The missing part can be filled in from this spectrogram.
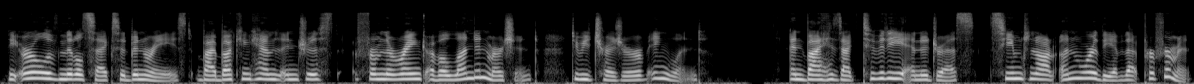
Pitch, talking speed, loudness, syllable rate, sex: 225 Hz, 170 wpm, -17 LUFS, 5.3 syllables/s, female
